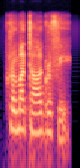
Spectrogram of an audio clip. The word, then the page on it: chromatography: Indian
